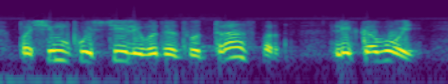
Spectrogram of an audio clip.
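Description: With a high pitch and ordinary pitch variation, a man speaks at a moderate speed while noticeable background noise runs underneath. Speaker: caller. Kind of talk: phone-in comment. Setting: phone call.

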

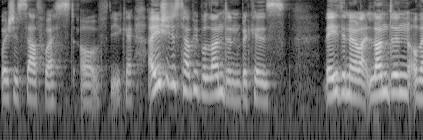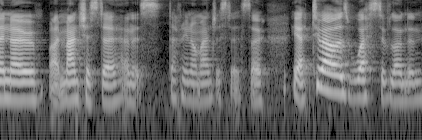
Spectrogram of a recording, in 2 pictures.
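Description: A woman with a British accent speaks fairly quickly at a fairly low pitch, with ordinary pitch variation. Her loudness swings widely on a very clean recording with a silent background. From England, Bristol. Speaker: stuntwoman. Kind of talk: podcast interview. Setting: studio.

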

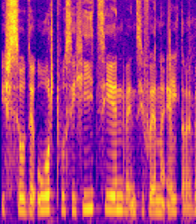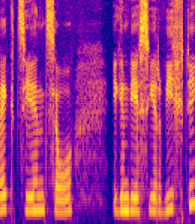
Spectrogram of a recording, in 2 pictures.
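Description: With a Swiss accent, a woman talks at a moderate pace and medium pitch in a monotone, flat delivery, the sound dry and close with no echo on a very clean recording with a silent background. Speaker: author. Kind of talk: interview.

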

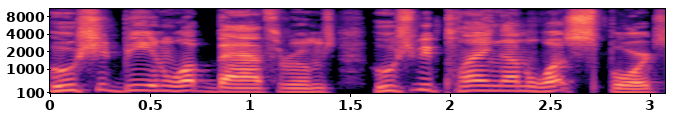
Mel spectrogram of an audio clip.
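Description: A man's voice, dry and close with no echo, over a quiet background. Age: 60s. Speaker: radio talk show host. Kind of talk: political commentary monologue. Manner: halting with repetitions.

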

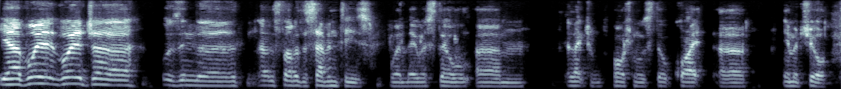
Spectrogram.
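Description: Using an unremarkable speaking voice, a man talks at a moderate pace with fairly high pitch and ordinary pitch variation. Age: 20s. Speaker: aerospace engineer. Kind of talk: casual interview.

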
